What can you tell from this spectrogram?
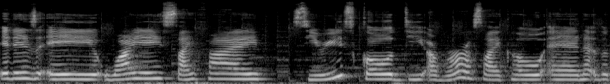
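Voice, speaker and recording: A woman's high-pitched voice with a non-native accent and ordinary pitch variation, music in the background. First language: not English. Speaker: artist and book reviewer. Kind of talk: casual voice-over while showing art process. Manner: hesitant, with fillers.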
